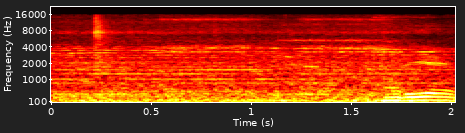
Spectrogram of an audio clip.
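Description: Busy street traffic: a steady mix of engine and tyre noise with faint steady tones. A man's voice begins near the end.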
